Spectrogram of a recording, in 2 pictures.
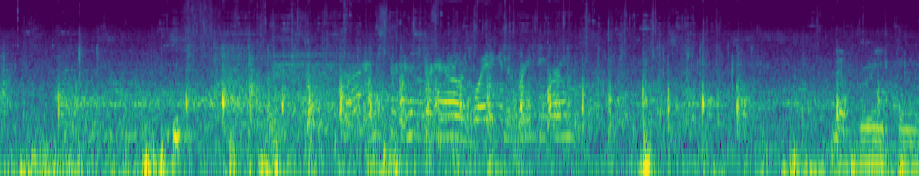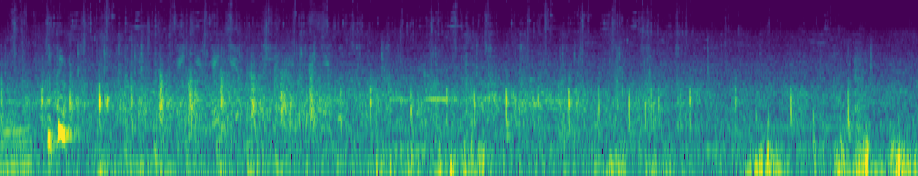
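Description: A young man talks calmly into a microphone, close by.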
